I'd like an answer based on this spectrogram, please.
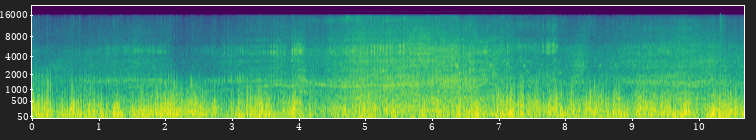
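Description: Small moped engines running as mopeds ride past, under a rough low rumble. About four seconds in, one engine's pitch dips and rises again over a few seconds.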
